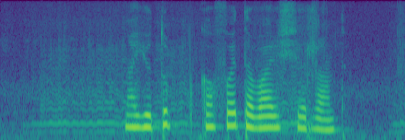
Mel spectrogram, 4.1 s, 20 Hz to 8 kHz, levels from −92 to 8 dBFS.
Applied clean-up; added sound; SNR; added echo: none; Insect; 17 dB; none.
